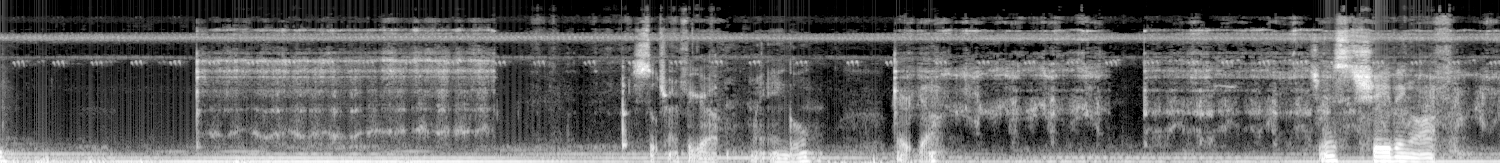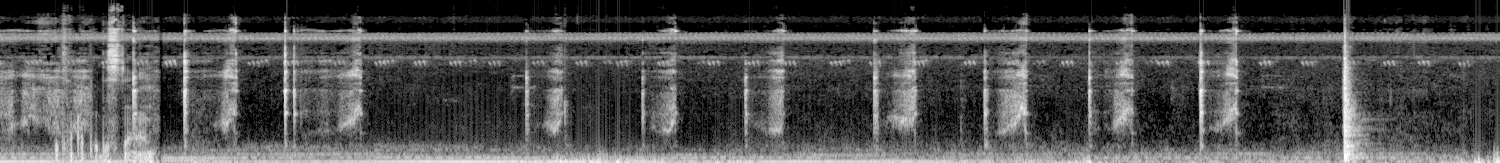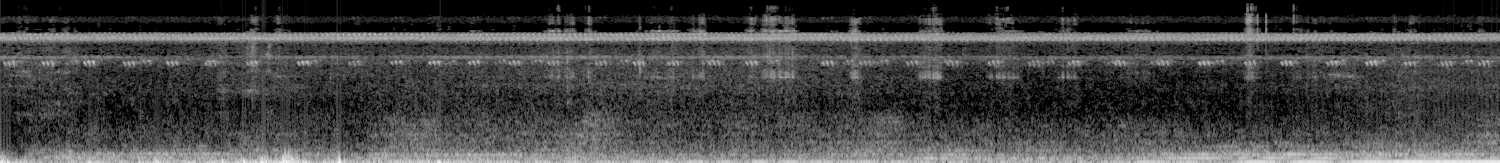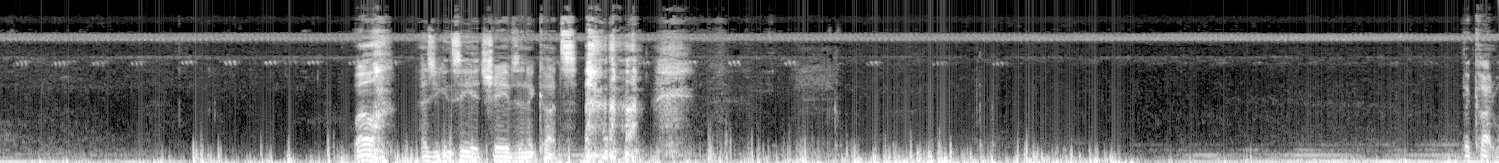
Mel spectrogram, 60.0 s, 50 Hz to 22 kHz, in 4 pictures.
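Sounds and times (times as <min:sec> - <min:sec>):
whetstone scraping axe edge: 0:09.0 - 0:18.7
sharp click: 0:28.4 - 0:28.8.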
